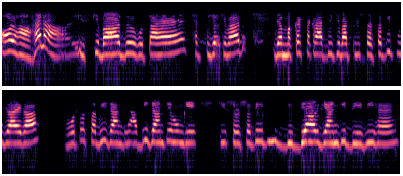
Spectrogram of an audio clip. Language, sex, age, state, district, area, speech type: Hindi, female, 18-30, Bihar, Muzaffarpur, urban, conversation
